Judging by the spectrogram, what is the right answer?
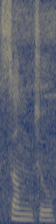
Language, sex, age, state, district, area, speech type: Punjabi, female, 18-30, Punjab, Rupnagar, urban, spontaneous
